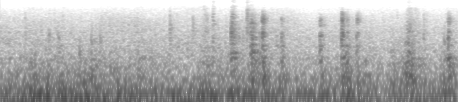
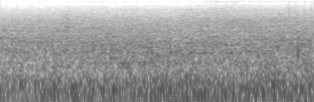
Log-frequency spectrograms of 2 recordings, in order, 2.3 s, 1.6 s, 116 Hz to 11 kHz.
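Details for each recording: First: 2012 Toyota Prius, possibly, driven slowly around a parking lot: irregular light clacks and rattles over a low rumble from the steering column, suspected lower column intermediate shaft, not yet confirmed; separate brake buzz also reported. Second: Toyota Prius after steering column reassembly, driven over parking-lot bumps: low, even road and wind rumble in the cabin with no clicks, knocks or rattles; the steering knock in the dash is fixed.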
